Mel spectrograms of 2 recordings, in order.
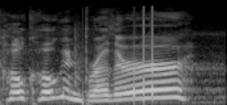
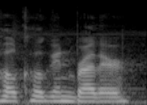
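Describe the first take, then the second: First: Brother is said with strong, drawn-out emphasis. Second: Brother is said plainly, without extra emphasis.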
